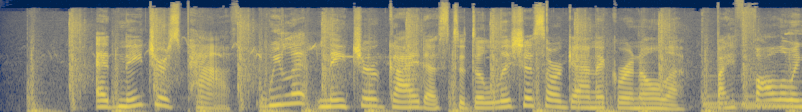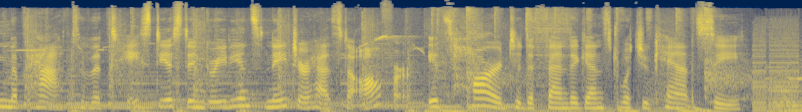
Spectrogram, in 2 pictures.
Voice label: Commercial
